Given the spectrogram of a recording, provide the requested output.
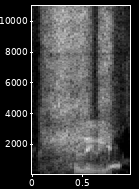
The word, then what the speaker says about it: Kaluuya: Daniel Kaluuya and Lakeith Stanfield, Best Original Screenplay, Best Cinematography, and Best Original Song.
